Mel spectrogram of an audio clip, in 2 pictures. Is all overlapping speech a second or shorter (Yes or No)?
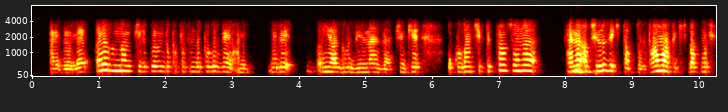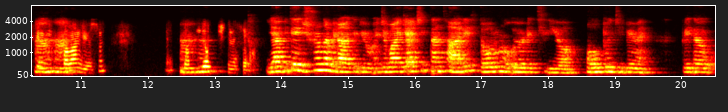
Yes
